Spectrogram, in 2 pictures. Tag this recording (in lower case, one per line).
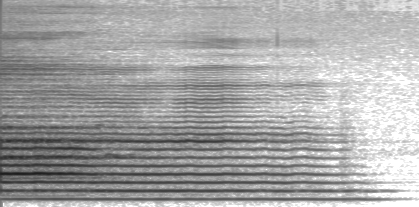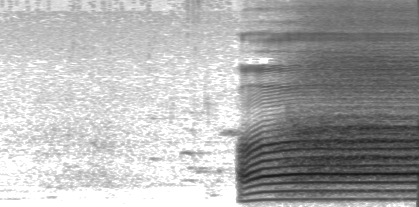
mantra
